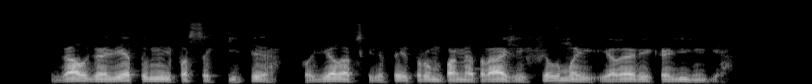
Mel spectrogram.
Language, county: Lithuanian, Vilnius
